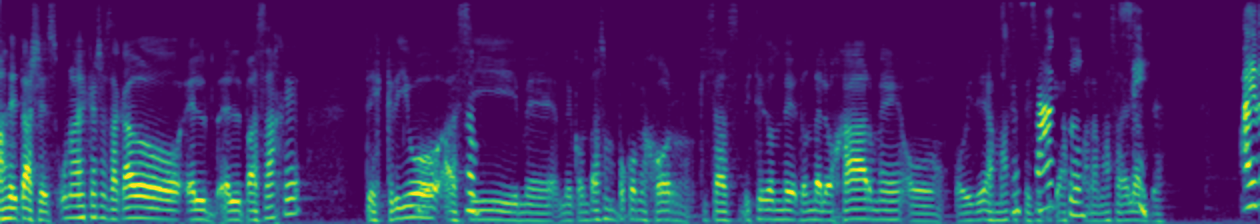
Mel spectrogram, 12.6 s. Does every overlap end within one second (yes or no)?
no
